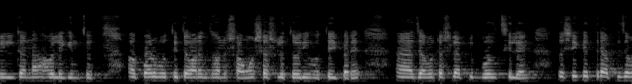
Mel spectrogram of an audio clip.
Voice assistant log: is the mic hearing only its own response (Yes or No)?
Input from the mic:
Yes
